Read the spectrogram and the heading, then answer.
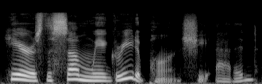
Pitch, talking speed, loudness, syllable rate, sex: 190 Hz, 205 wpm, -16 LUFS, 5.3 syllables/s, female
